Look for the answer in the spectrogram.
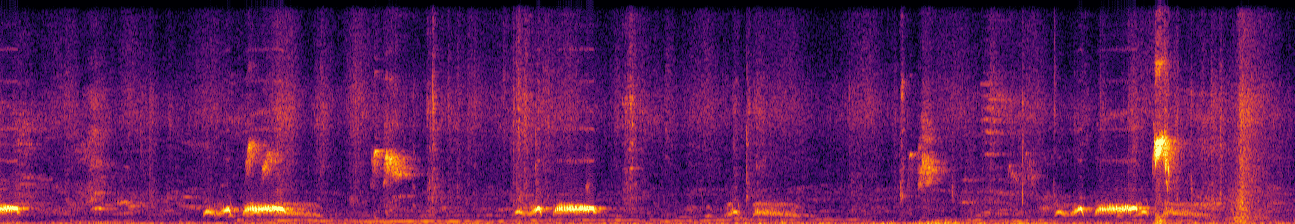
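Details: Spotted dove at a bird garden in Ba Vì district, Vietnam, giving four measured cooing phrases about three seconds apart, each a short broken start and a soft rounded coo, amid scattered higher chirps and faint knocks.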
